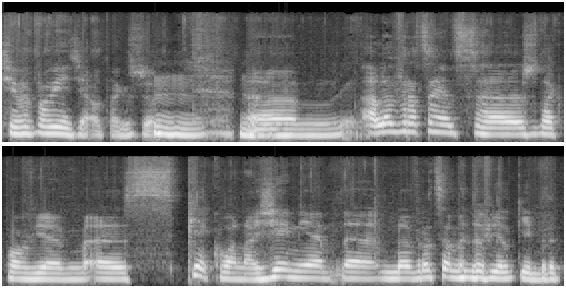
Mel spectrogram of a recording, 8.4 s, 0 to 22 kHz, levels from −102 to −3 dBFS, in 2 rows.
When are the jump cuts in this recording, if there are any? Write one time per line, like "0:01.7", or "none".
0:02.7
